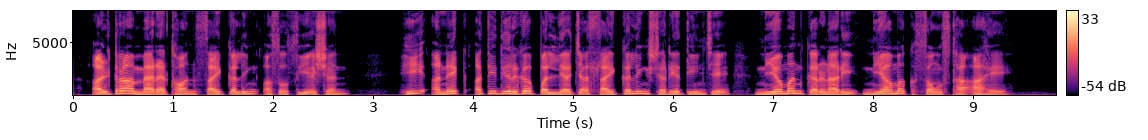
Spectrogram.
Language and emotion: Marathi, neutral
